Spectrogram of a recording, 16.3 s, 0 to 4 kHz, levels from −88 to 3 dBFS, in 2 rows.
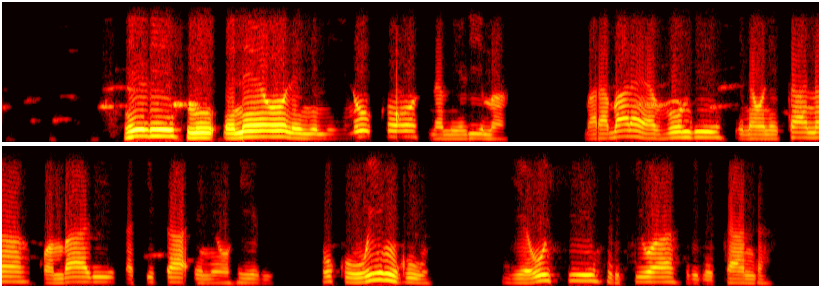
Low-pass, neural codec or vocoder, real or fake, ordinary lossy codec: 3.6 kHz; none; real; Opus, 32 kbps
